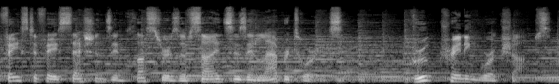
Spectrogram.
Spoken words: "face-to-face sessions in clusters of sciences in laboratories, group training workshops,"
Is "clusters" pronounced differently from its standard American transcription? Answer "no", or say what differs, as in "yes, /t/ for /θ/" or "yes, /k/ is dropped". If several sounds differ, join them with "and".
no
